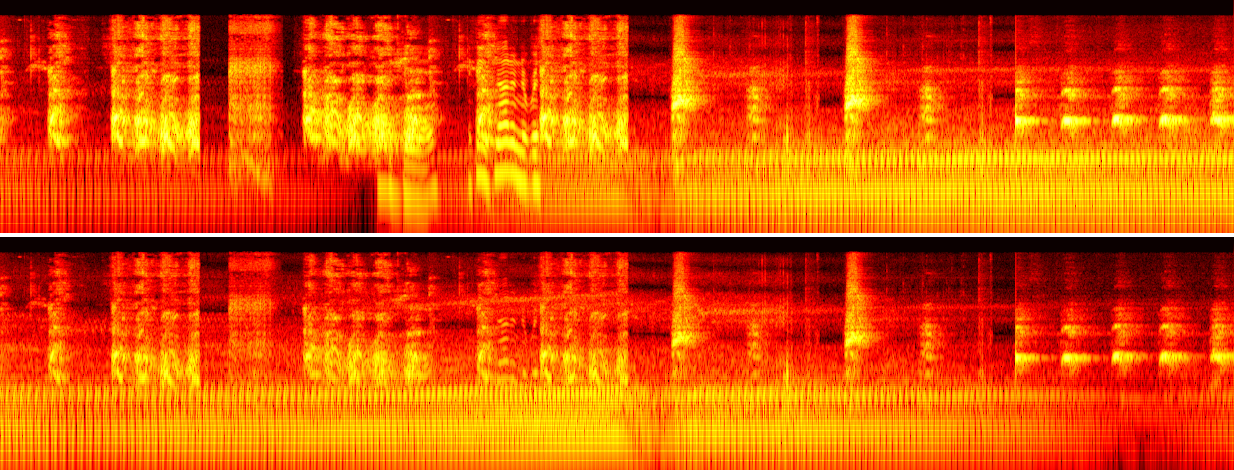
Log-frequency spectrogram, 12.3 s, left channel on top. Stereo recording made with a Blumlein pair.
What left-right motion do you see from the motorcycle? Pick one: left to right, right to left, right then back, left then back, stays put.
right to left.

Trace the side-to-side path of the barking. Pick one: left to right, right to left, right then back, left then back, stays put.
stays put.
